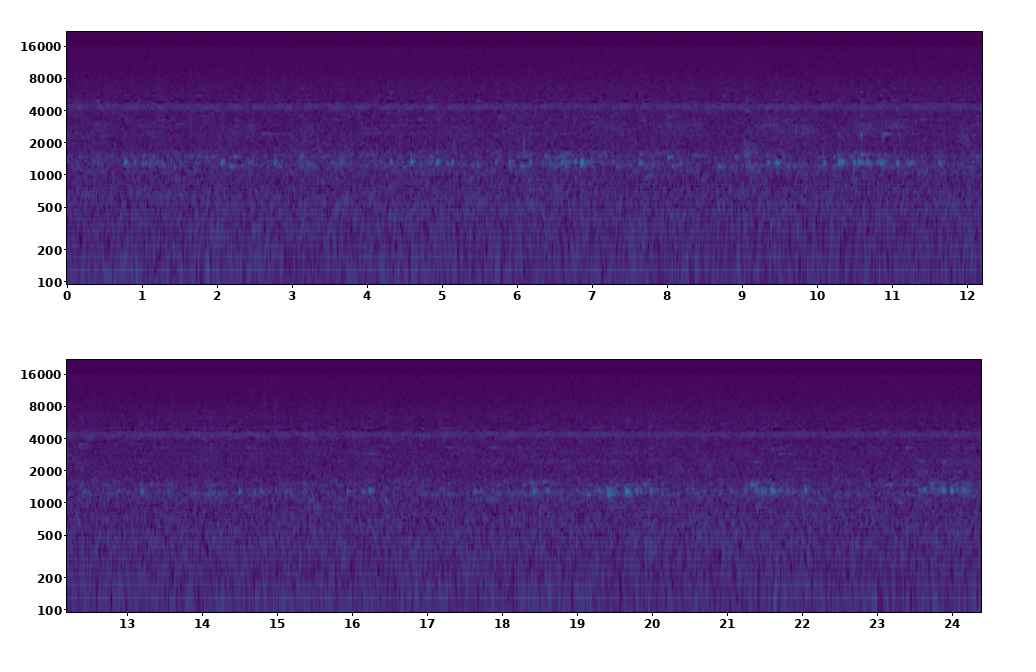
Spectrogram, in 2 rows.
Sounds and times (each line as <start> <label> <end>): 0.0 wind through trees 24.3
